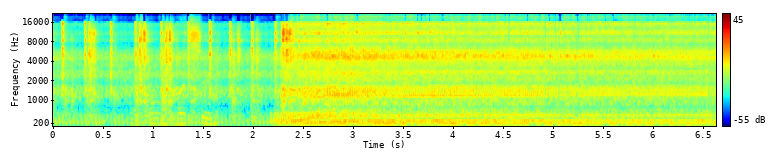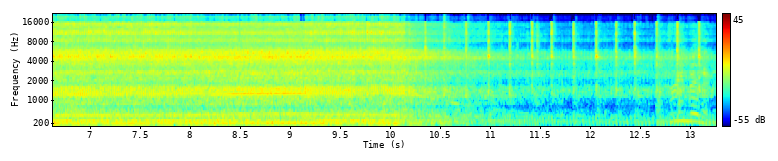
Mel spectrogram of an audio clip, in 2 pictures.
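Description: Honda lawn mower engine catching and running at a steady, loud, close drone with a buzzy throttle tone, then dropping back toward a lower idle; someone talks briefly as it runs.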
